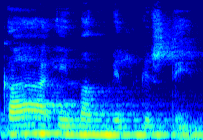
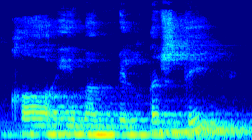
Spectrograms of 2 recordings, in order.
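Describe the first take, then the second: First: The first sound is a plain front k. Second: The first sound is a deep back-of-throat q. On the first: The speaker calls it wrong. "Itu sekali lagi awas ya" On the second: The speaker calls it right. "kadang-kadang qaf ini jadi ka gitu ya"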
